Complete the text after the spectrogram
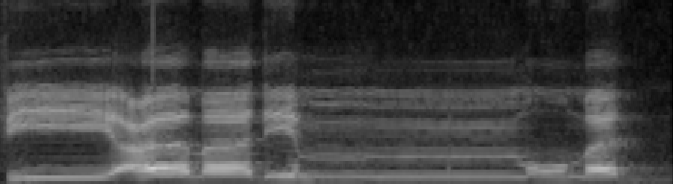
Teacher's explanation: Fi huruf ain ya di tengah tenggorokan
